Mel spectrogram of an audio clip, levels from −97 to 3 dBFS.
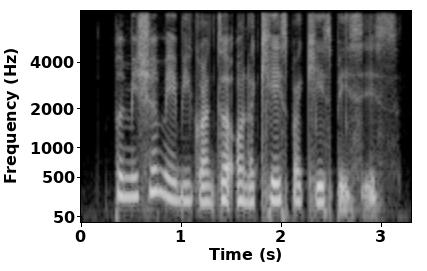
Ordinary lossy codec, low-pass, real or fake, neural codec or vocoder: none; none; real; none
